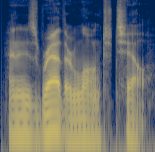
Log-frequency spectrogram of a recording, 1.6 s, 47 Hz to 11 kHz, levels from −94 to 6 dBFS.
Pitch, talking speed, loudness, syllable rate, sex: 85 Hz, 270 wpm, -19 LUFS, 5.5 syllables/s, male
